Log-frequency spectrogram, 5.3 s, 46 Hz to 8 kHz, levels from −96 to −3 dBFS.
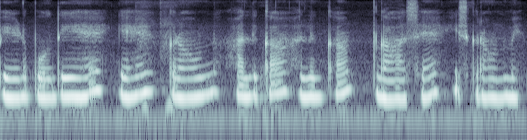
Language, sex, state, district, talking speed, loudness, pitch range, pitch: Hindi, female, Uttar Pradesh, Shamli, 135 wpm, -17 LUFS, 220-250 Hz, 225 Hz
